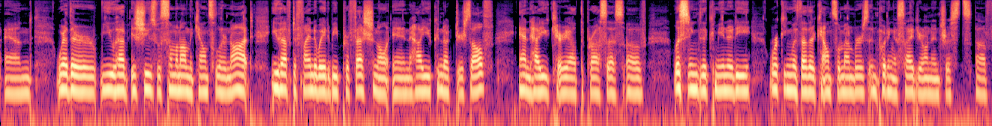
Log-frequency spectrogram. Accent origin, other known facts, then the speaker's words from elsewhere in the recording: Bethel, Alaska, United States; So I was born and raised here in Bethel. I went to school here, graduated from BRHS.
